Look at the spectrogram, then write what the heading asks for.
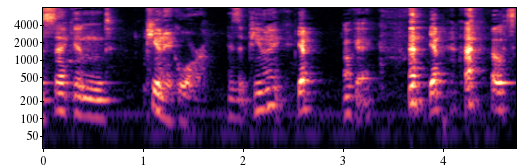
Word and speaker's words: Punic: Is it Punic? Yep. Okay. Yep. I was going to say it wrong. Second Punic War.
